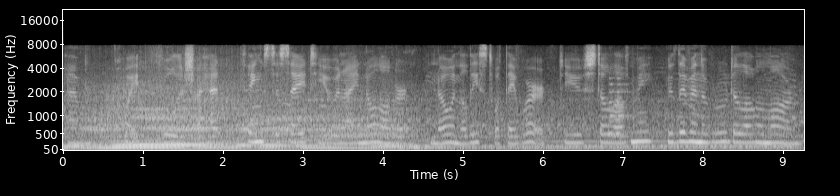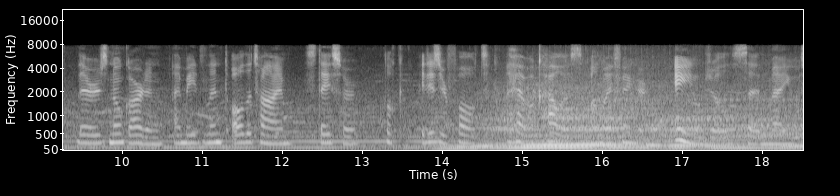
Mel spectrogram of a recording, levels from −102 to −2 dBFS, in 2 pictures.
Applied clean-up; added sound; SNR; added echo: none; Accelerating, revving, vroom / Truck; -1 dB; none.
